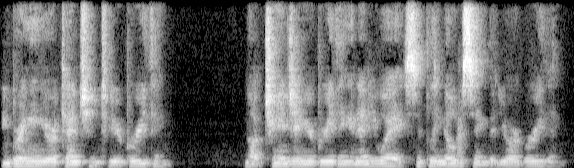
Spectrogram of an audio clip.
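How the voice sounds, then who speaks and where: A man leads a guided meditation in a soft, dark-toned voice, taking his time and leaving space between phrases. His delivery is gentle and calm, made for drifting off to sleep. The recording is roomy, with him sitting some distance from the microphone. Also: lowish voice, a little hiss or hum. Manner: calm, unhurried, gentle instruction with long pauses. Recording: roomy echo, distant from mic.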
